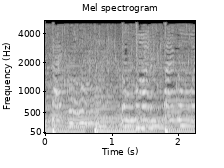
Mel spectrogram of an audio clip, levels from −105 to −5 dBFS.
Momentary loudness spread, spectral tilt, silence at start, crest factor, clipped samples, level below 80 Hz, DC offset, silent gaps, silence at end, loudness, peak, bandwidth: 2 LU; -8 dB/octave; 0 s; 16 dB; under 0.1%; -24 dBFS; under 0.1%; none; 0 s; -17 LUFS; 0 dBFS; 5.4 kHz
